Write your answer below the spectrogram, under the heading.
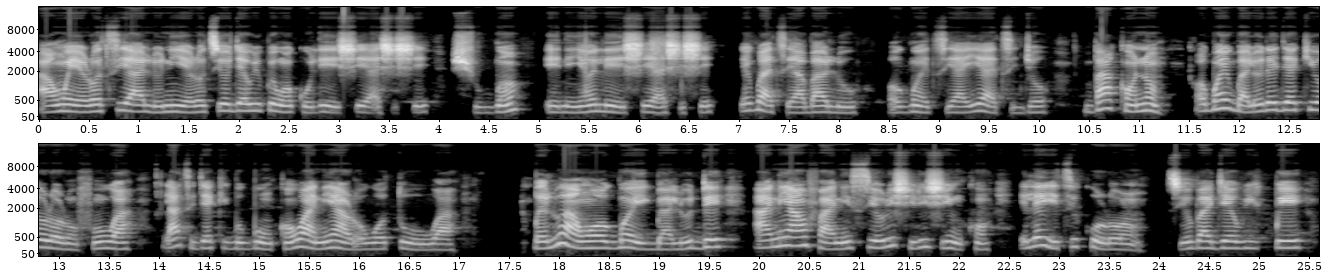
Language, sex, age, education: Yoruba, female, 30-45, tertiary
